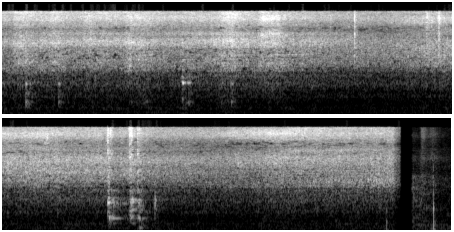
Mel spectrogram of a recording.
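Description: Steak sizzles on a hot grill in a steady close hiss, with a few faint clicks and taps and no talking.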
